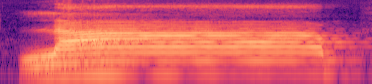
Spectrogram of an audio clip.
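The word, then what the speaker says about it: لام: আপনার জিহবাটা কিন্তু সামনের উপরের দাঁতের মাড়িতে লাগবে। এভাবে লাম লাম।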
